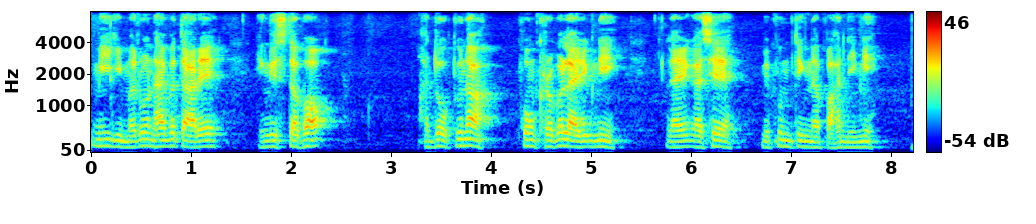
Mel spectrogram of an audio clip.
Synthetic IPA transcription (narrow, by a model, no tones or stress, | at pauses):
miɡimɐɾonɦajbɐtaɾe | iŋɡlisdɐpʰaw | handok̚tunɐ | pʰoŋkʰɾɐbɐlajɾik̚ni | lajɾik̚ɐse | mipumtiŋnɐpaɦanːiŋi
